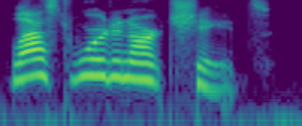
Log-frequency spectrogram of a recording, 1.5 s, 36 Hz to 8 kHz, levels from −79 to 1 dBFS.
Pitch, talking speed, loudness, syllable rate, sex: 265 Hz, 200 wpm, -17 LUFS, 4.6 syllables/s, female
